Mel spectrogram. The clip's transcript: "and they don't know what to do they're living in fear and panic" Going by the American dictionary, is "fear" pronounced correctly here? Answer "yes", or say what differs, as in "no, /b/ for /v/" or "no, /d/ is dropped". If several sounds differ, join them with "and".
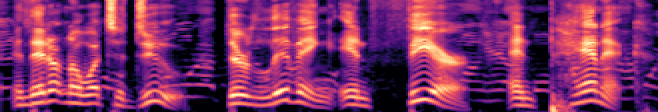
yes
